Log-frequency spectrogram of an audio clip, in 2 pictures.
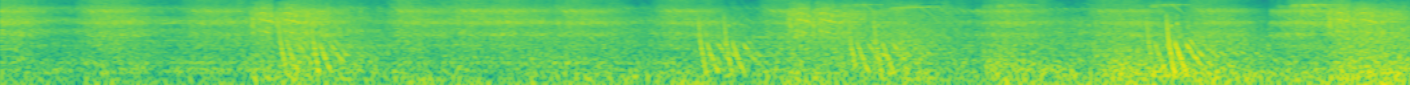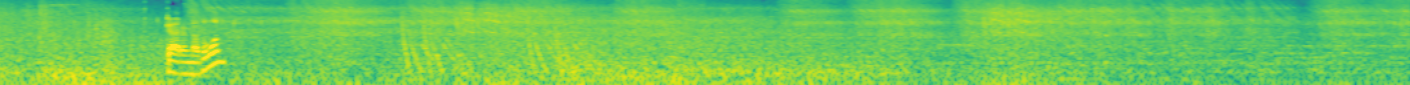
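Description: Laser weapons fire and zap in rapid bursts.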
